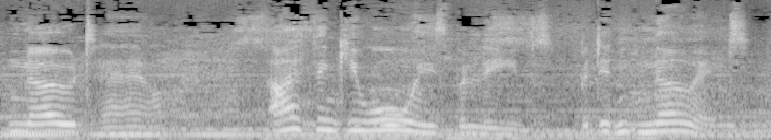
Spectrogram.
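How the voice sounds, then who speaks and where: An actress playing a serene mystical prophet in an audio drama, solemn and incantatory. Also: female voice, medium pitch, lively intonation, normal speed, loud music behind the voice, natural voice. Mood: serene, exalted.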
